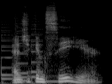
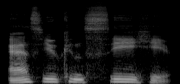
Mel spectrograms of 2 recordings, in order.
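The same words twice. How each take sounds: First: It is said at a normal speed. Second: It is said weirdly slowly.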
